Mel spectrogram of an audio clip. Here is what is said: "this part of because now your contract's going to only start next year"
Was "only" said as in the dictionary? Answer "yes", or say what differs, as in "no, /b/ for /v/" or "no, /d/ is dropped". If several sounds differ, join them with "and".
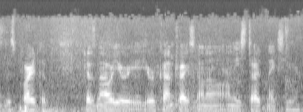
no, /l/ is dropped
